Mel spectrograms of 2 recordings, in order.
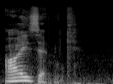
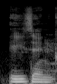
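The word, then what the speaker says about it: Eysenck: name that you mispronounced it's Hans Isaac not easing I think he said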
